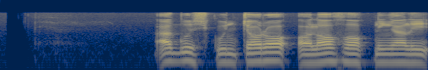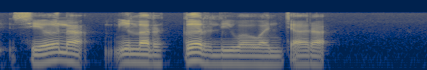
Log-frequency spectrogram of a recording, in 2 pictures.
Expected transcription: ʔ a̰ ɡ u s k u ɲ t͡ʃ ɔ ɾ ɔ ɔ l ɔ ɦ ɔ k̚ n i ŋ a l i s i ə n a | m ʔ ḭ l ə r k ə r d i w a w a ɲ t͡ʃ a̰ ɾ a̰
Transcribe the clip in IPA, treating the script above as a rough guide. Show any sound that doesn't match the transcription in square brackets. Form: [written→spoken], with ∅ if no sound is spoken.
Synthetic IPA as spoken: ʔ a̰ ɡ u s k u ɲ t͡ʃ ɔ ɾ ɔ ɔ l ɔ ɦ ɔ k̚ n i ŋ a l i s i ə n a | m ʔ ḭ l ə r k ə r d i w a w a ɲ t͡ʃ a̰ ɾ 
